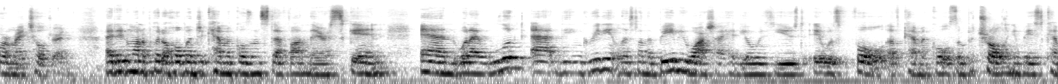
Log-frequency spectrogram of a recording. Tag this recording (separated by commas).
Speech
